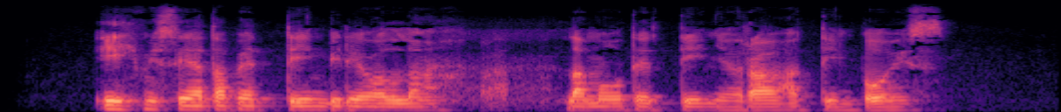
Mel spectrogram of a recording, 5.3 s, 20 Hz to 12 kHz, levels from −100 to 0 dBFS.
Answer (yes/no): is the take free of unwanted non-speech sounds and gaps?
no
